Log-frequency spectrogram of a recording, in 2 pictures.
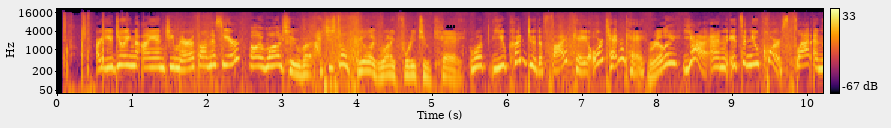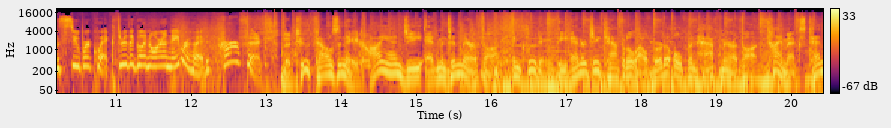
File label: Commercial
